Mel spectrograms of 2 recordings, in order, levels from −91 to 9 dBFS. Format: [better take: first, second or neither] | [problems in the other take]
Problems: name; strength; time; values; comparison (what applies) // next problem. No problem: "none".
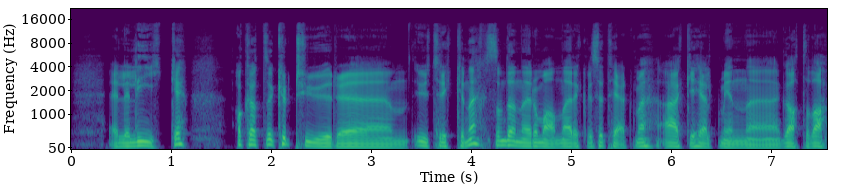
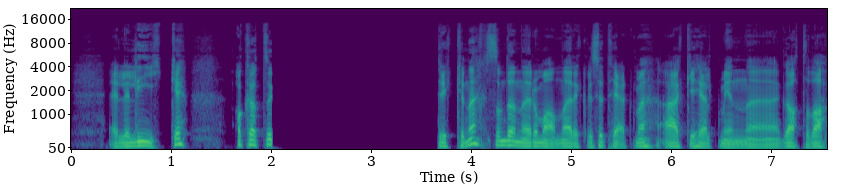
first | audio cutting out; at 2 s for 1.5 s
